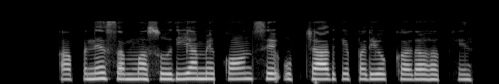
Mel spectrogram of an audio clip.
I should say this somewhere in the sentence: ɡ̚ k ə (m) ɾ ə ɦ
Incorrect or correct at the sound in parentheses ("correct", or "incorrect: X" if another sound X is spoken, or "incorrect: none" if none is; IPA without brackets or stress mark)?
incorrect: none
